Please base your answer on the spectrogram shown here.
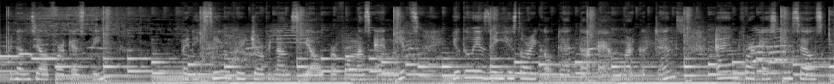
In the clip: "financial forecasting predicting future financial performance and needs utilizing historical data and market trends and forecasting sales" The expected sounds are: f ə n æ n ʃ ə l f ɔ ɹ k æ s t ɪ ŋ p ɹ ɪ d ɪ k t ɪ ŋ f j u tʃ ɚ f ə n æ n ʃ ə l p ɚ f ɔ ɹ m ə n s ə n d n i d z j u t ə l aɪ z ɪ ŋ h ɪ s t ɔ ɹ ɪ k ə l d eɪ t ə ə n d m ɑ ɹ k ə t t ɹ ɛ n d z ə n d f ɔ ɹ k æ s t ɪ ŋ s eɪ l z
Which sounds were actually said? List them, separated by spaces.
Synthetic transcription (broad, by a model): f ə n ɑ n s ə l f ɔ ɹ k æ s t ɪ ŋ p ɪ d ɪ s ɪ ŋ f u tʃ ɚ f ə n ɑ n s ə l p ɚ f ɔ ɹ m ə n s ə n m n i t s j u t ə l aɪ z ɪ ŋ h ɪ s t ɔ ɹ ɪ k ə l d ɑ t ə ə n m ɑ ɹ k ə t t ɛ n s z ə n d f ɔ ɹ k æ s t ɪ ŋ s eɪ l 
